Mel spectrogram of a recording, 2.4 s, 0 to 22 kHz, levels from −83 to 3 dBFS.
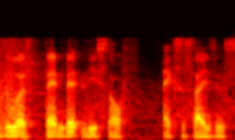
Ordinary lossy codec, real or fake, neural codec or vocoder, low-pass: none; fake; vocoder, 44.1 kHz, 128 mel bands every 256 samples, BigVGAN v2; 7.2 kHz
